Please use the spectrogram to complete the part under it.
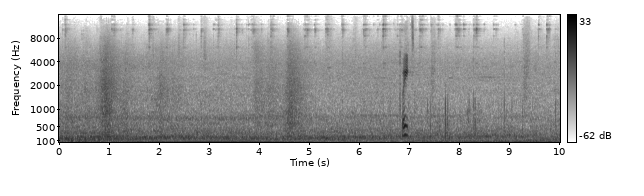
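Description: Sandals slap on a hard floor as a person walks.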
